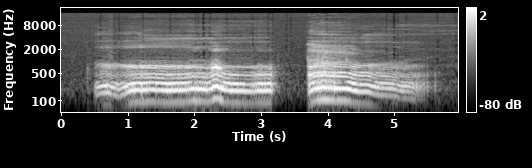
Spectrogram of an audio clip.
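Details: Casy, a dog that wants petting during play, voices a sustained, wavering, low grumbling moan of nearly three seconds, then after a short pause a second, slightly falling one.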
